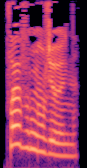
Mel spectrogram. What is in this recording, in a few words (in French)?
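"poivron jaune", French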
